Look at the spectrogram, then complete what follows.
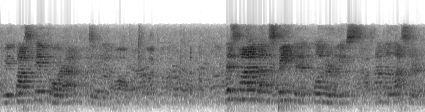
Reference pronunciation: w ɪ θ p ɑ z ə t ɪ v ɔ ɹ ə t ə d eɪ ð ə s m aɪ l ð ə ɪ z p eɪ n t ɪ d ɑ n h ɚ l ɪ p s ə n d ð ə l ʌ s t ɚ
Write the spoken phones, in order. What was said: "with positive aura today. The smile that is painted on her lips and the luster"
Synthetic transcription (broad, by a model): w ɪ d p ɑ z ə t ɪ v ɔ ɹ ə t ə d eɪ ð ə s m aɪ l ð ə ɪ s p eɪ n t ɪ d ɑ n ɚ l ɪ s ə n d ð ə l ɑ s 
